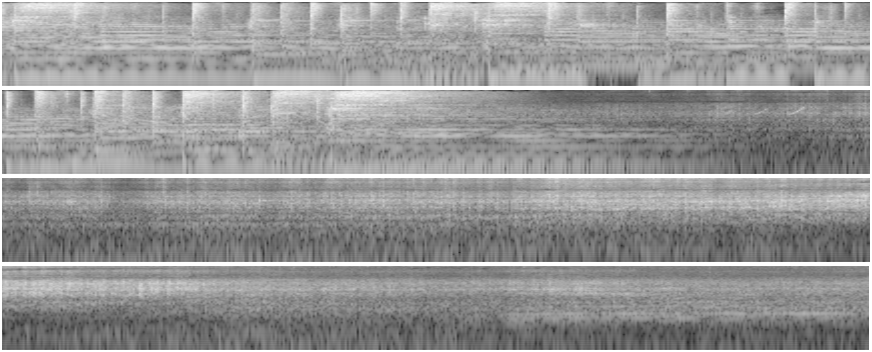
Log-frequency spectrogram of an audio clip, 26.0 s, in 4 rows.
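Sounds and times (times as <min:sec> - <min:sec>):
train wheels on rails: 0:11.8 - 0:26.0
train horn: 0:22.9 - 0:26.0.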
